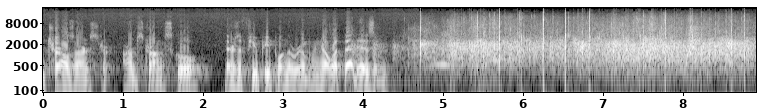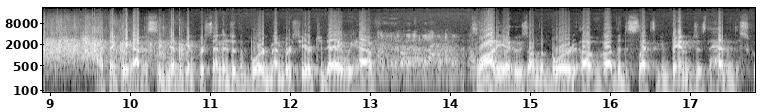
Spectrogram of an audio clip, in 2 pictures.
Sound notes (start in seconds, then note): 8.3 applause; 12.9 laughter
